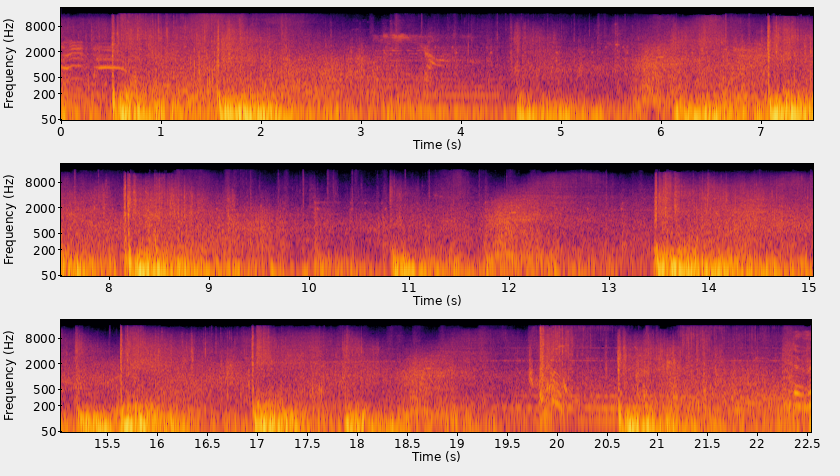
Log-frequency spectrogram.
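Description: Booming explosions and heavy artillery blasts erupt repeatedly in a Ghost of Tsushima battle on Iki Island, loud and dense, with shouted voices mixed into the chaos.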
